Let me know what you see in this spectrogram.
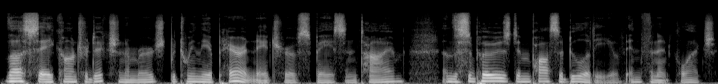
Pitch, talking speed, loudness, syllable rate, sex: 110 Hz, 160 wpm, -20 LUFS, 6.3 syllables/s, male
